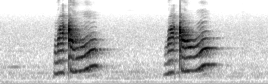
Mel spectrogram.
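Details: Pet parrot, called mithu, imitating speech such as "mithu mithu mummy mummy": two drawn-out, harmonic, slightly falling utterances about a second apart in a quiet indoor room.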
